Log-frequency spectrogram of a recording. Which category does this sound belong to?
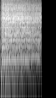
Instrument samples > Percussion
